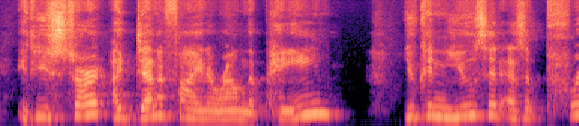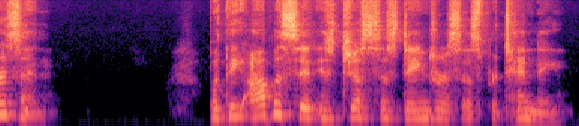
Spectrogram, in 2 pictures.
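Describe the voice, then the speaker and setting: A dark, mellow tone from a woman, fairly high in pitch and varying in an ordinary way. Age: 60s. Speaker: grief specialist. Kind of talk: live stream talk. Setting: live video stream.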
